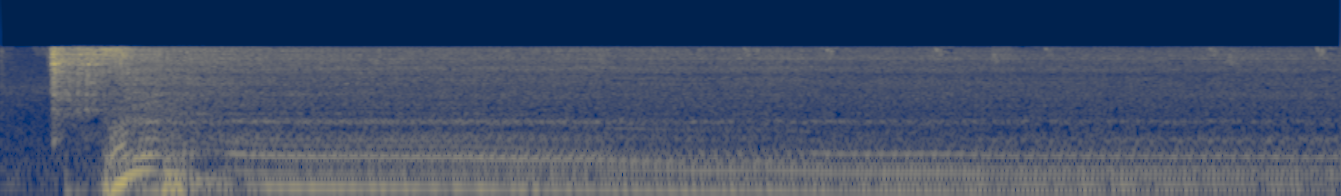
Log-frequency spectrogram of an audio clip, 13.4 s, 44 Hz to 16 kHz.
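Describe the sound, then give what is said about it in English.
A car exhaust, recorded from about 10 feet away on the driver's side just off the rear, bursts to life after a brief crank as the car is started, swelling loudly for a moment before settling into a steady, deep rumble, with no one speaking. “All right, so now what I'm going to do is set the microphone about 10 feet away from the car, on the driver's side, just off the rear, so that you can hear what the exhaust sounds like from that distance, okay?”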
